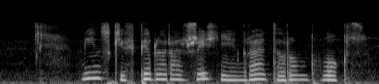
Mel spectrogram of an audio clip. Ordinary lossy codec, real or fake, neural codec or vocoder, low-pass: none; fake; codec, 24 kHz, 6 kbps, HILCodec; 7.2 kHz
